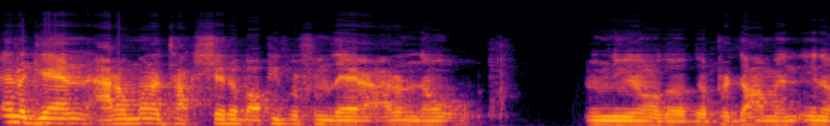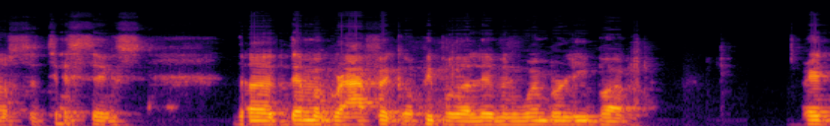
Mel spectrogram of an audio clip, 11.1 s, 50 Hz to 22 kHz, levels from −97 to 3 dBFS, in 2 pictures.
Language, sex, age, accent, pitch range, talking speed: English, male, 20-39, American, 115-140 Hz, 180 wpm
